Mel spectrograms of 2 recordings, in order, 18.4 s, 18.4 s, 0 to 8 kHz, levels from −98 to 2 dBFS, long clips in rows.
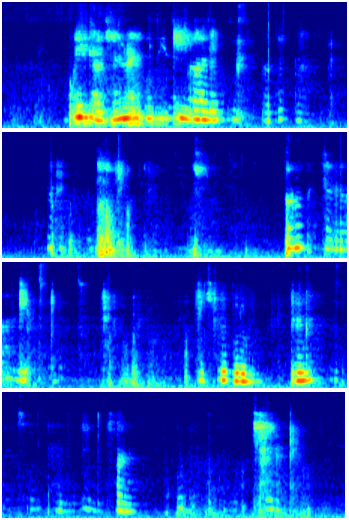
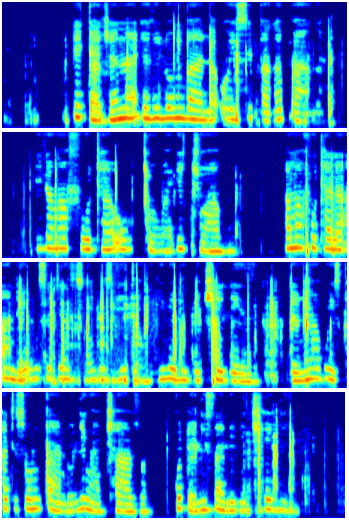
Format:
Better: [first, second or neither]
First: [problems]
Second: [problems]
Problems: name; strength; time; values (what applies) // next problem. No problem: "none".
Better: second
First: noise reduction (neural mask model DeepFilterNet 3)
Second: none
